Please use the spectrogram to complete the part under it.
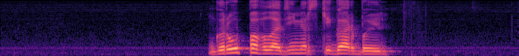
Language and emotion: Russian, neutral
